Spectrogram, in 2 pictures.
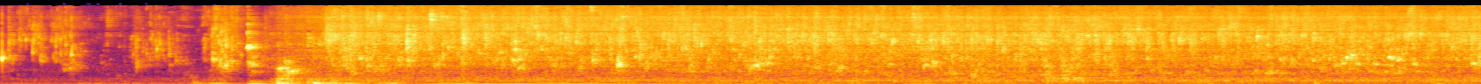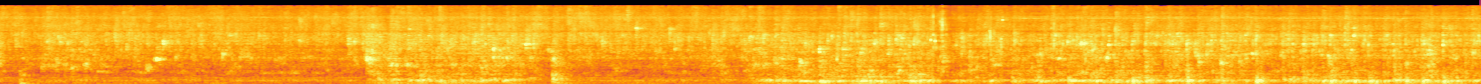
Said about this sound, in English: I could probably use some more water in this tub. Yeah, fuck it. That's what I'll do.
